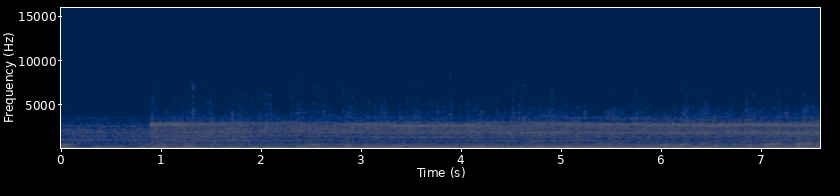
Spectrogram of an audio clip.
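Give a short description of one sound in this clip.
Model train wheels rumble and clatter along the track.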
